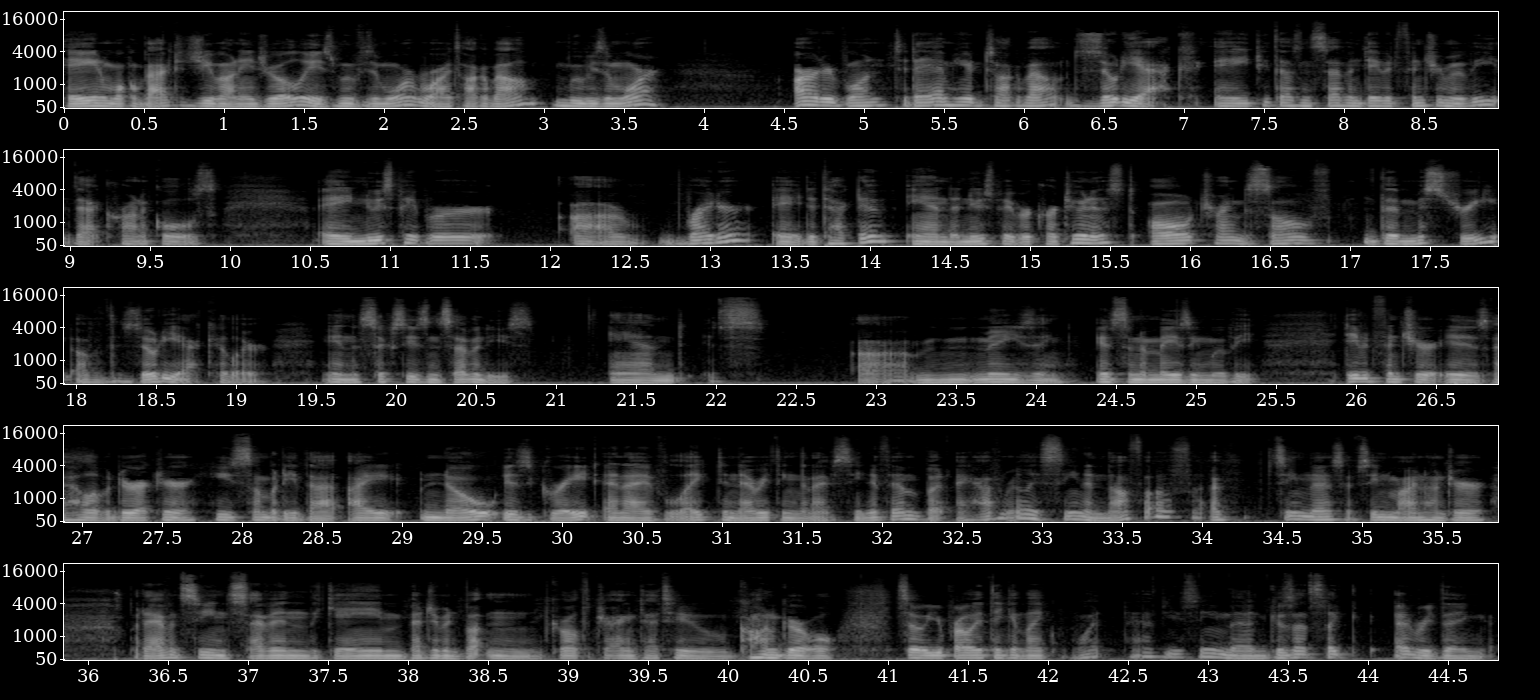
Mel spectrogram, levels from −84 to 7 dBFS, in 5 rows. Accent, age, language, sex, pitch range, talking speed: American, 20-39, English, male, 95-115 Hz, 180 wpm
